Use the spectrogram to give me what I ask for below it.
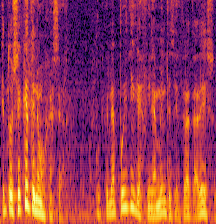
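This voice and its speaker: A man is speaking. He has a Uruguayan accent. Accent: Uruguayan Spanish (Rioplatense). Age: 60s. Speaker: politician. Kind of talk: political interview.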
